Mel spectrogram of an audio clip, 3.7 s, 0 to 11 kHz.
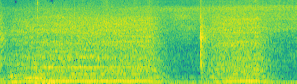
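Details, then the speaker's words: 1998 Bayliner Capri 1850 LS, key on during fuse box rewiring; the engine-bay blower fan runs with a steady low hum and even whir, no rattles or scraping, working normally while the bilge pump does not come on. "The bilge pump does not come on from what I can tell. So I'll have to look at that. Let's see. The blower actually does work."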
